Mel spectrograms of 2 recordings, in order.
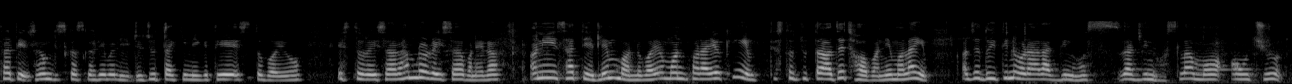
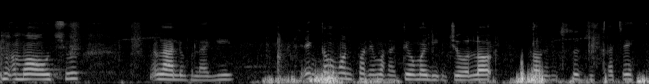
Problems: constant background noise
